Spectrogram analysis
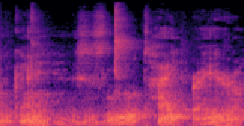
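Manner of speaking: unvoiced half-whisper to herself; whispered aside. Real, not acted. Taking her hair down, whispering to herself. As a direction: murmur while fiddling with her hair.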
